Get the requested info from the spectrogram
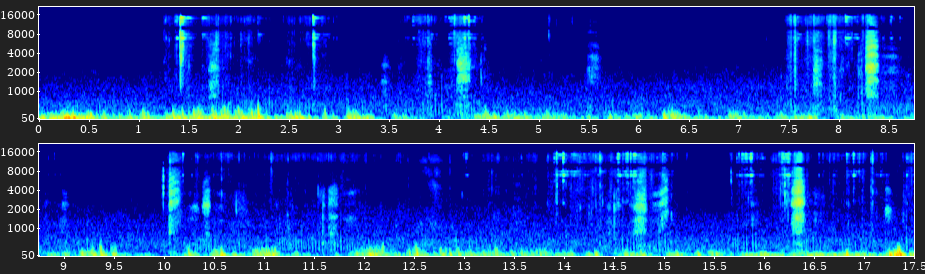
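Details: A Schipperke dog attacking a fly gives soft whimpers and sharp snapping sounds over a low rumbling background.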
